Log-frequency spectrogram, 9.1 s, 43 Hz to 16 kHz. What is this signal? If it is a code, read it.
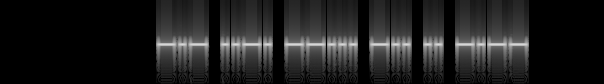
Morse code, heard as a keyed tone, about 15 wpm, 700 Hz. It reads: KF7DIY
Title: USA Call Signs - 6 Characters - Repeated 2x - 15wpm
